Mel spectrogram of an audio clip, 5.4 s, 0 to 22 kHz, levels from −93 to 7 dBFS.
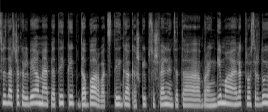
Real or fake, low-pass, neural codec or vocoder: real; 14.4 kHz; none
